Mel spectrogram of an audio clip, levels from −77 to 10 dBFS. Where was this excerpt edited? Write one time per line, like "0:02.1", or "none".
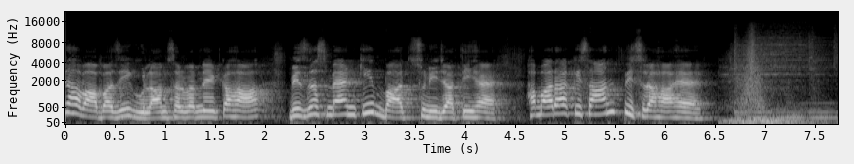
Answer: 0:06.5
